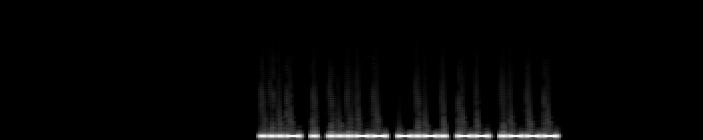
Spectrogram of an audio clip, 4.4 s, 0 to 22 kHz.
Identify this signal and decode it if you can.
Morse code, heard as a keyed tone, about 46 wpm, 700 Hz. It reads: VE3CMJ
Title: DXCC-100 Call Signs - 6 Characters - 45wpm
